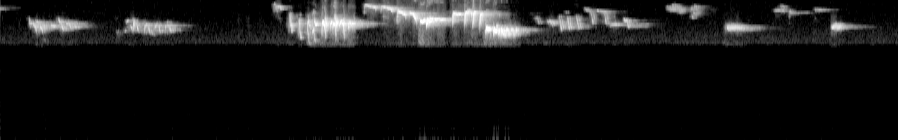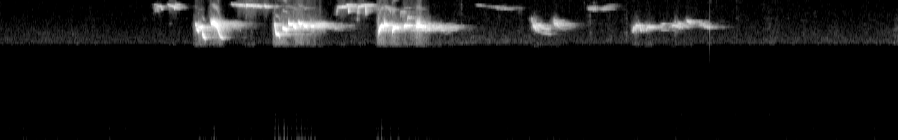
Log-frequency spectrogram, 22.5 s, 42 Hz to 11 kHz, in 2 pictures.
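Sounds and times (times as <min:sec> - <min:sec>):
European robin Erithacus rubecula singing: 0:00.4 - 0:02.3, 0:03.4 - 0:10.8, 0:13.2 - 0:20.3.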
